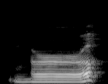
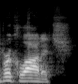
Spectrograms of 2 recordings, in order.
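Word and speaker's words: Bruichladdich: Brooklottich. It looks like Brooklottich, but it's actually pronounced Brooklotti.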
